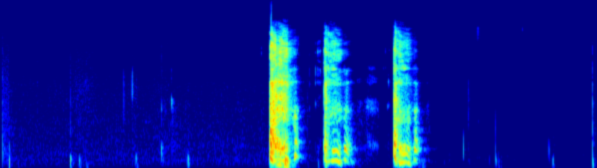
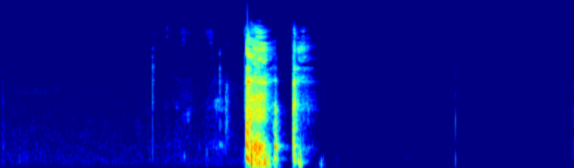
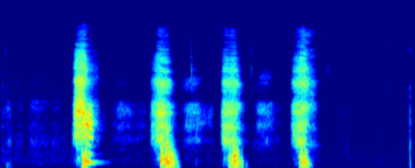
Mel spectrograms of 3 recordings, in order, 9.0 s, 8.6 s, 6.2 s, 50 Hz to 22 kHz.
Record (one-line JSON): {"three_cough_length": "9.0 s", "three_cough_amplitude": 32523, "three_cough_signal_mean_std_ratio": 0.21, "cough_length": "8.6 s", "cough_amplitude": 32768, "cough_signal_mean_std_ratio": 0.16, "exhalation_length": "6.2 s", "exhalation_amplitude": 14836, "exhalation_signal_mean_std_ratio": 0.3, "survey_phase": "alpha (2021-03-01 to 2021-08-12)", "age": "65+", "gender": "Female", "wearing_mask": "No", "symptom_none": true, "smoker_status": "Ex-smoker", "respiratory_condition_asthma": false, "respiratory_condition_other": false, "recruitment_source": "REACT", "submission_delay": "2 days", "covid_test_result": "Negative", "covid_test_method": "RT-qPCR"}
